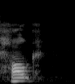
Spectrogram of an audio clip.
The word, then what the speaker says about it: HULC: Shortened to HULC, pronounced Hulk, the invention debuted in public stage in 2009.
